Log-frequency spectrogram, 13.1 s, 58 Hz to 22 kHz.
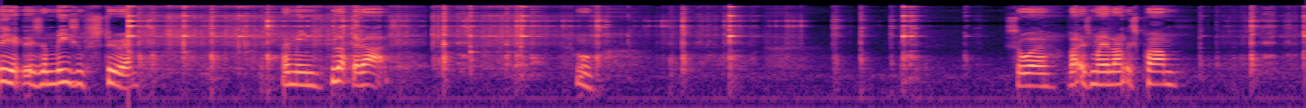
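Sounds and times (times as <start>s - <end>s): spoon clinking in ceramic bowl: 1.2s - 3.3s, 4.4s - 9.8s.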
